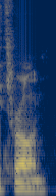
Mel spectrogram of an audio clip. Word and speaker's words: Thrawn: Wait, so how do you say Thrawn? Thrawn. I say Thrawn. More open.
